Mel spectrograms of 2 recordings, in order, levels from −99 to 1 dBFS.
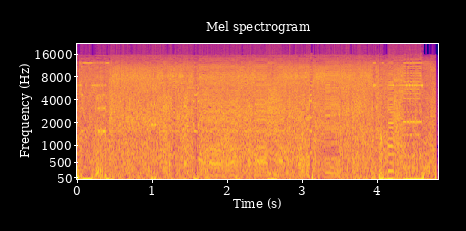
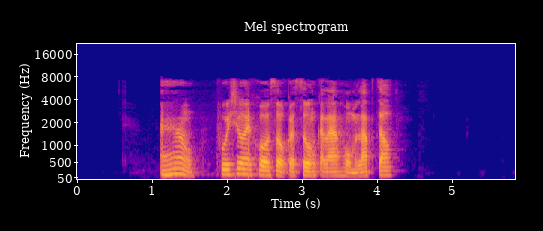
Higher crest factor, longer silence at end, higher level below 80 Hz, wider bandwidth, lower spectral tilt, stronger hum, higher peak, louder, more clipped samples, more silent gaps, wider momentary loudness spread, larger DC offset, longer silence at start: second, 6 dB vs 20 dB; second, 0 s vs 1.65 s; first, -22 dBFS vs -58 dBFS; first, over 20 kHz vs 8 kHz; second, -1 dB/octave vs -5.5 dB/octave; neither; about the same, 0 dBFS vs 0 dBFS; first, -3 LUFS vs -19 LUFS; first, 6% vs under 0.1%; neither; second, 1 LU vs 8 LU; neither; second, 0 s vs 1.1 s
